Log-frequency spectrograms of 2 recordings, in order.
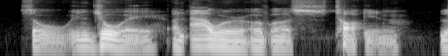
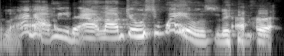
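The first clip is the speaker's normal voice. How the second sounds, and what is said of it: Put-on hillbilly Western accent. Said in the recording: “You could do like the hillbilly one. ... That's what I was trying to go for, and it didn't even sound right.”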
